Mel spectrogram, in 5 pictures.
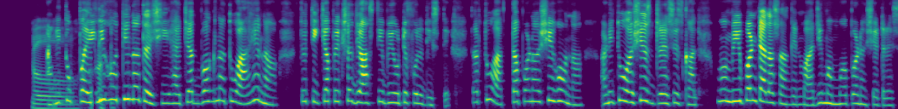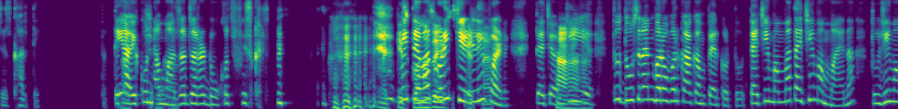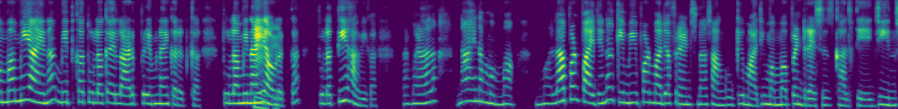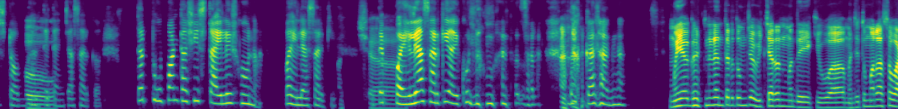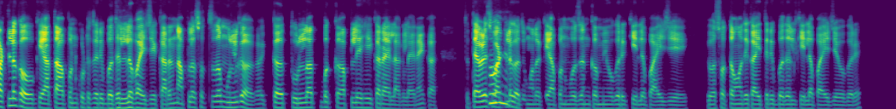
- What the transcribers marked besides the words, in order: other noise; chuckle; in English: "ब्युटीफुल"; laughing while speaking: "फिस्कटलं"; chuckle; laugh; tapping; in English: "टॉप"; laughing while speaking: "ना मला जरा धक्का लागला"; laugh
- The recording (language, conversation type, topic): Marathi, podcast, तुमच्या मुलांबरोबर किंवा कुटुंबासोबत घडलेला असा कोणता क्षण आहे, ज्यामुळे तुम्ही बदललात?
